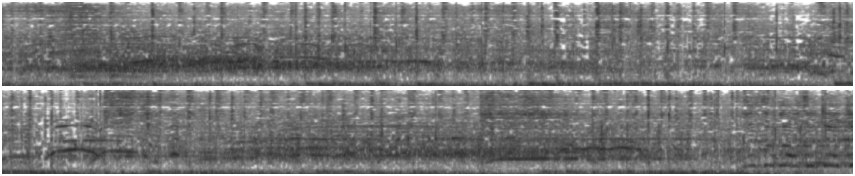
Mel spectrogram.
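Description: Live band playing a dance-pop song at arena volume, with a heavy repeating bass line and drums, heard from within the audience. There are whoops from the crowd, and the music dips briefly about eight seconds in.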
